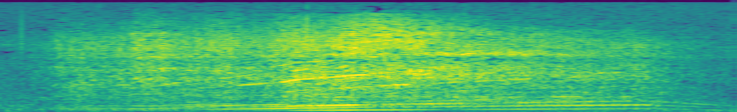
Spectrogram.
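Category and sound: vehicle, car driving away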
